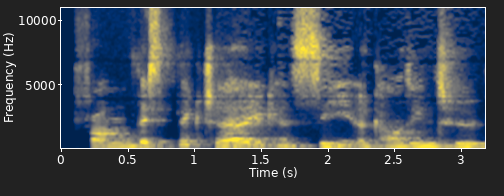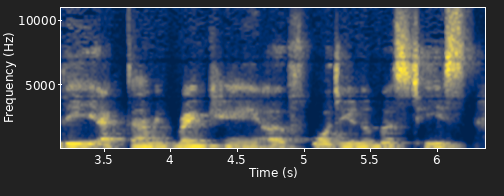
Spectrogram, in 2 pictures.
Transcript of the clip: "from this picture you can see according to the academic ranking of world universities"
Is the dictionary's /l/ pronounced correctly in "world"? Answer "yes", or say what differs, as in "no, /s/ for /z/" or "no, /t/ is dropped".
no, /l/ is dropped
